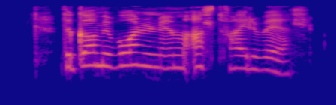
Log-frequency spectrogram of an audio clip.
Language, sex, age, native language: Icelandic, female, 11, Icelandic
